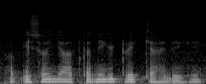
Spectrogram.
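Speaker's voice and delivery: ordinary delivery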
